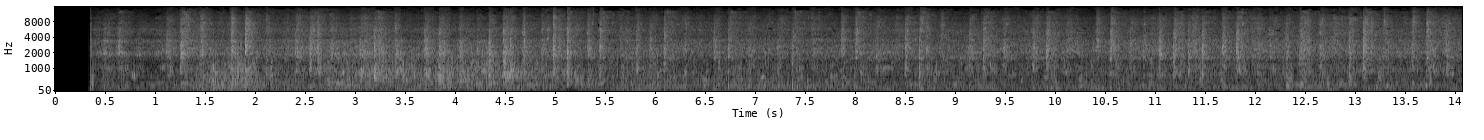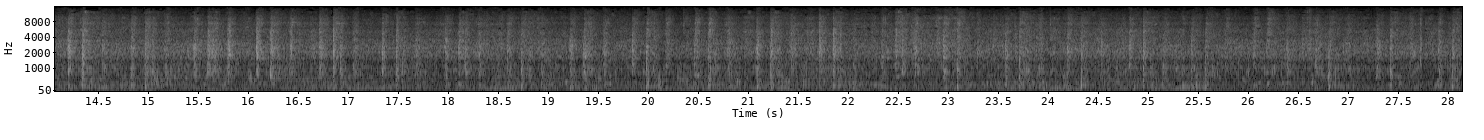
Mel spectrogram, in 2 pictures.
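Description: Pakistan Railways passenger coach running at speed, heard from its open door or window: a steady rush of the moving train with a dense clatter of wheels over the rails.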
